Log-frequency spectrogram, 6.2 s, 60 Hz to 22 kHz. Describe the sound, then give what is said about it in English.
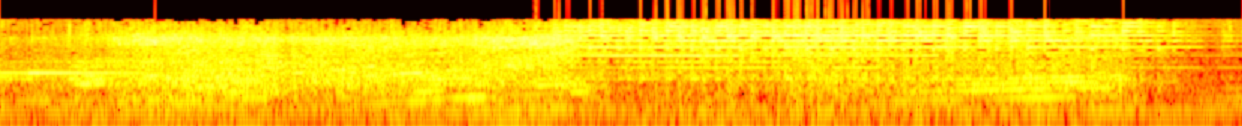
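A loud alarm bell rings in two long, continuous bursts, signalling a call for an ambulance crew, the second brighter and more metallic than the first, then cuts off abruptly. No one speaks. “Uh-oh, 2 bells. Come on, Mason, that's our call.”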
